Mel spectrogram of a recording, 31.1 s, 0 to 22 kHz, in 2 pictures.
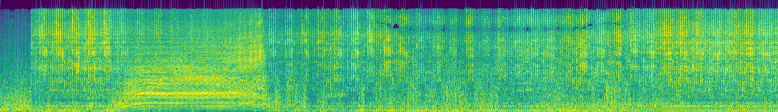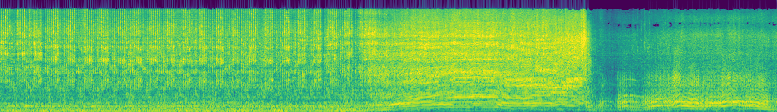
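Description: Big-block V8 drag-car engine, unmuffled, being revved: its pitch climbs and falls a couple of seconds in, then a long stretch of rough, lumpy running, then rising and falling revs again twice near the end.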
